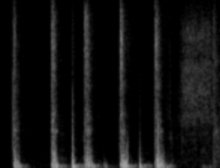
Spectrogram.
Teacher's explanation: The first sound in the word toy. There's an obstruction between the tongue and the part behind your upper teeth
